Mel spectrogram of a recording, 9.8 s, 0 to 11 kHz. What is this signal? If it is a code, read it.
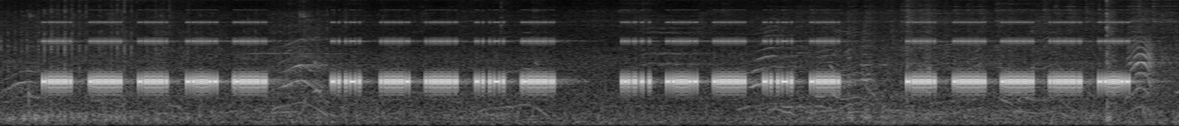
Hellschreiber (Feld-Hell, 122.5 baud), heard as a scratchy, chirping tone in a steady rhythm, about 1200 Hz, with the noise of a park. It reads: 62605 49345 70246 62230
